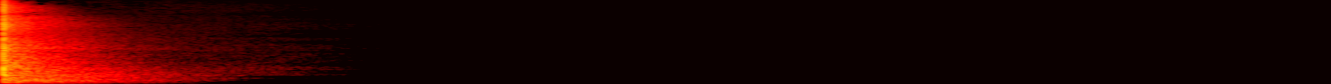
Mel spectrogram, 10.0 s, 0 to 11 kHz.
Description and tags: IR artisan garage B1 01 sweep 3.0s-fade stereo noise filter dc
Impulse response generated from field recordings of a parking garage. Recorded using an Audio Technica BP4029 M/S shotgun microphone into a Zoom H4n recorder. This recording is part of a pack of impulse responses comparing different recording and post-processing techniques.
Sweep recordings were deconvolved using Voxengo Deconvolver.
Sound Design, Music Composition, and Audio Integration for interactive media. Based in Canberra, Australia.
convolution, car-park, reverb, stereo, impulse-response, garage, IR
